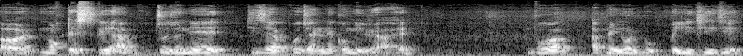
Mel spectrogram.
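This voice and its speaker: Audible room echo surrounds a man who speaks at a medium pitch with a Bengali accent. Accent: Bengali-accented Hindi. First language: Bengali (speaking Hindi). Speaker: engineering student, exam topper. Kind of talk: interview, study advice. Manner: halting, many fillers.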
